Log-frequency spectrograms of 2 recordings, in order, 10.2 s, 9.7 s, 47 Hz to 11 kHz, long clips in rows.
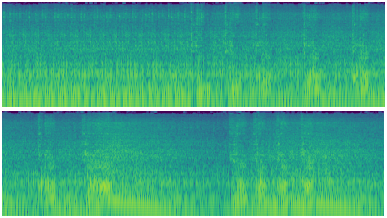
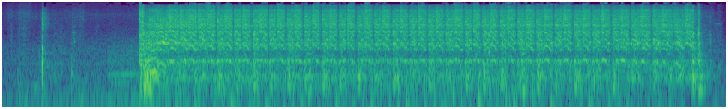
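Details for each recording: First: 1968 VW Type-3 Fastback, air-cooled, dual carburetors with new CB Performance hex bar linkage and throttle cable just adjusted: fairly steady idle with even firing, no knocks or misses; normal idle. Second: 1968 VW Type-3 Fastback, air-cooled, after dual carburetor and CB Performance hex bar linkage installation, weak battery: starter cranks steadily about seven seconds with no firing or sputter, slowing at the end; crank no start, owner plans to charge battery.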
